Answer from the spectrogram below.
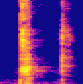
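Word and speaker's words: Phat: Nào, chữ P phở đứng một mình chúng ta đọc là pờ, mà đứng chung với chữ H chúng ta đọc là pờ, pờ, pờ. Không, chữ pờ nhưng mà nó nhiều hơi một chút, chúng ta đưa nhiều hơi ra pờ, phạch, phạch. Không, chữ T có dấu nặng thì chúng ta phải đọc là tờ, tờ, cho nên này là phạch, phạch.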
